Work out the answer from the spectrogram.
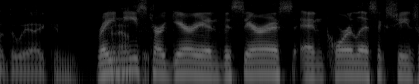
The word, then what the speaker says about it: Rhaenys: Later that afternoon, in the Red Keep's gardens, Viserys meets with Corlys and his wife, Princess Rhaenys Targaryen. How do you say her name? Am I saying it Rhaenys?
